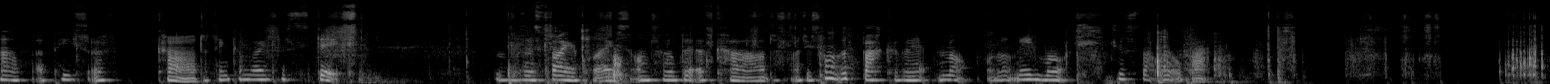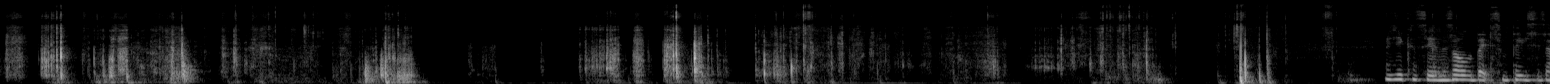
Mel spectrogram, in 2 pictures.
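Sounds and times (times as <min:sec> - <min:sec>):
paper scraping and rustling: 0:05.1 - 0:06.4, 0:22.5 - 0:28.9.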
